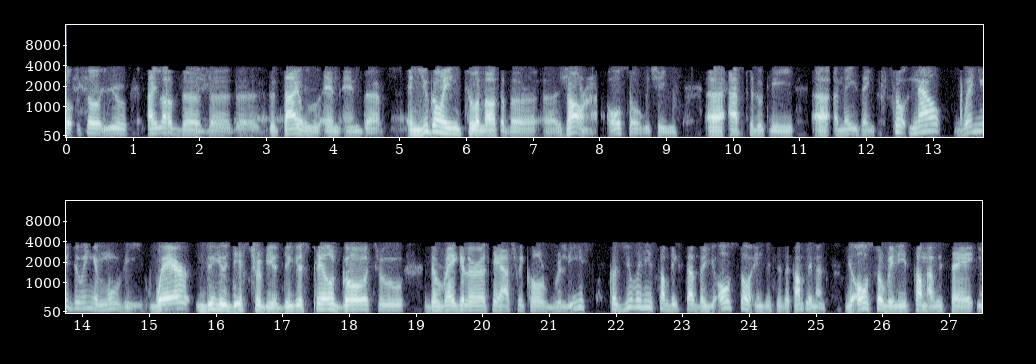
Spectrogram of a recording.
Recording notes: On the phone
